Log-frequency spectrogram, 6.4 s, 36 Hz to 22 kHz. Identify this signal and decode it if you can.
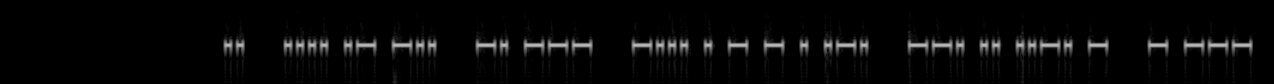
Morse code, heard as a keyed tone, about 37 wpm, 700 Hz. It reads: I HAD NO BETTER GIFT TO
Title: Sentences from Top 1000 Words - Review Part 6 - 40wpm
